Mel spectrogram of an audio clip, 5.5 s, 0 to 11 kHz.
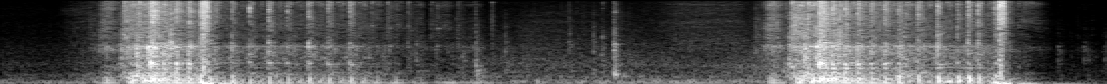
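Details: Powder Special 700 that won't start despite trying different carburetors, removing the steering safety switch and a starting-fluid leak test: two short ragged cranking bursts fading out with no catch; cranks but won't start.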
